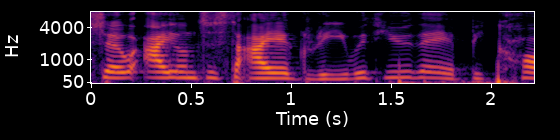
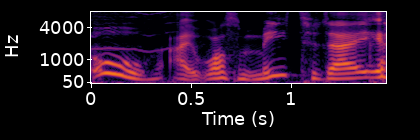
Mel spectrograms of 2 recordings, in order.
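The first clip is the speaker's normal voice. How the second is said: ordinary talk, nothing marked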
